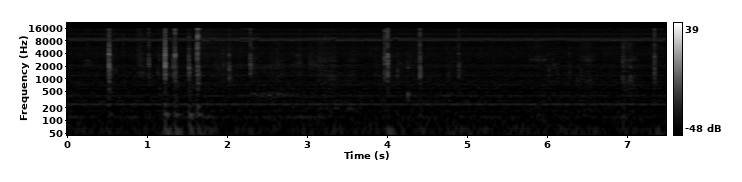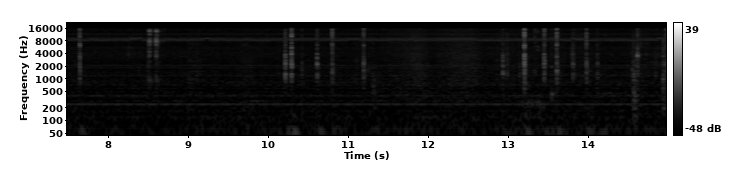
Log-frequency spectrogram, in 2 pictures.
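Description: Fingertips type on a black plastic computer keyboard resting on a wooden desk, producing short, bright key taps in irregular bursts with quiet gaps between them. Each tap dies away almost instantly over a faint, steady low hum.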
